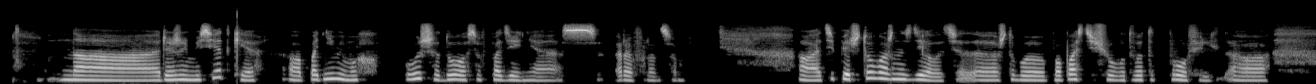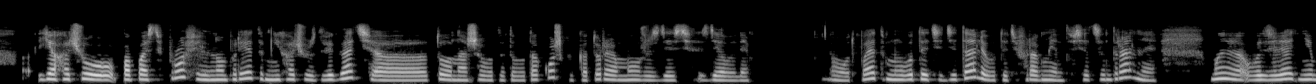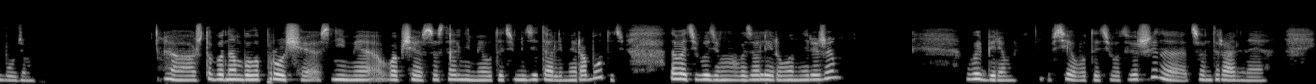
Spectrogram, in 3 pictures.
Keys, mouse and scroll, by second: 0.0 z, 0.4 middle click, 3.3 g, 13.2-20.2 middle drag, 15.1 z, 21.4-24.6 middle drag, 24.8-27.1 middle drag, 33.2 KP_Divide, 35.1 middle click, 35.6 z, 36.3 a, 36.6 b, 37.1-38.3 drag.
